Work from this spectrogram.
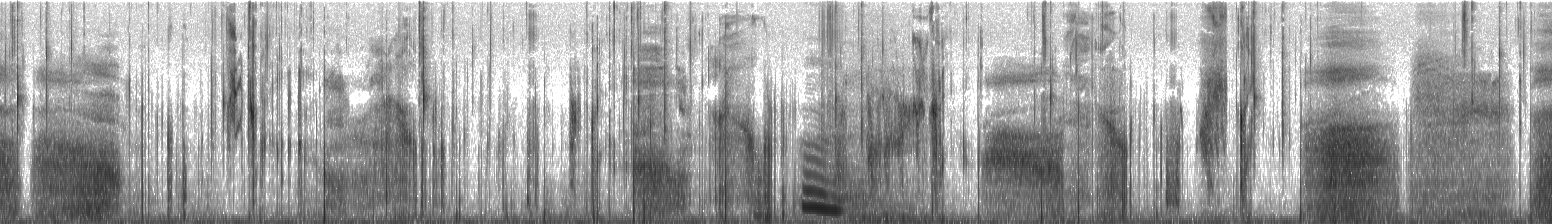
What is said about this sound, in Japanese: このお耳をレロレロって舐め回して、汗を拭き取ってあげるからね。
